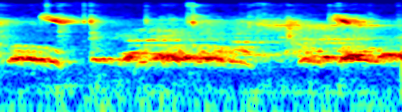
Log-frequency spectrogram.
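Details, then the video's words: Cooing of a Thai-type spotted dove: soft, low, drawn-out hoots in two or three phrases, mixed with a couple of quick high whistled chirps from other birds. "Cu gáy Thái"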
